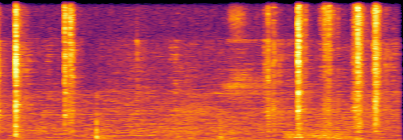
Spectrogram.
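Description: Mostly quiet, with a few faint clicks and taps, several of them close together near the end: a thin aluminium foil strip being handled and fed through the slit between a folding endurance tester's metal jaws.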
